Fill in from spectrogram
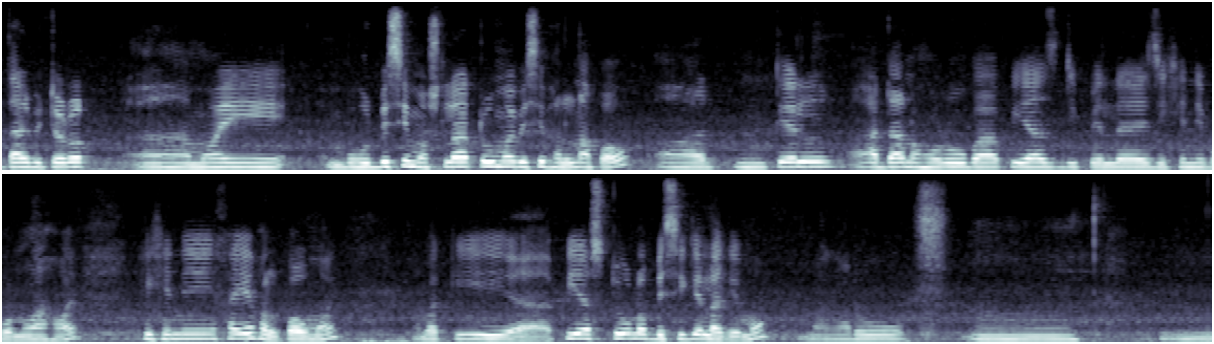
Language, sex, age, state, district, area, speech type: Assamese, female, 30-45, Assam, Nalbari, rural, spontaneous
